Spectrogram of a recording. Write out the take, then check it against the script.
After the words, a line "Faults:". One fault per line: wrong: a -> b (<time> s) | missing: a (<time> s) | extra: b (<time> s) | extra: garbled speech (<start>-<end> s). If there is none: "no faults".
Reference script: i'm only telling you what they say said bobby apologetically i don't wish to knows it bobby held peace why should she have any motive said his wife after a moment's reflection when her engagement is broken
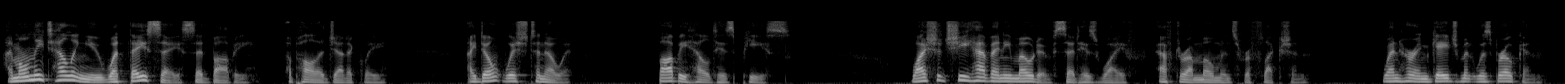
i'm only telling you what they say said bobby apologetically i don't wish to know it bobby held his peace why should she have any motive said his wife after a moment's reflection when her engagement was broken
Faults:
wrong: knows -> know (5.4 s)
extra: his (7.2 s)
wrong: is -> was (14.8 s)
